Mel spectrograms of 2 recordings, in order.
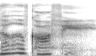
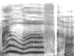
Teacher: if you stress coffee I love coffee you're talking about the drink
